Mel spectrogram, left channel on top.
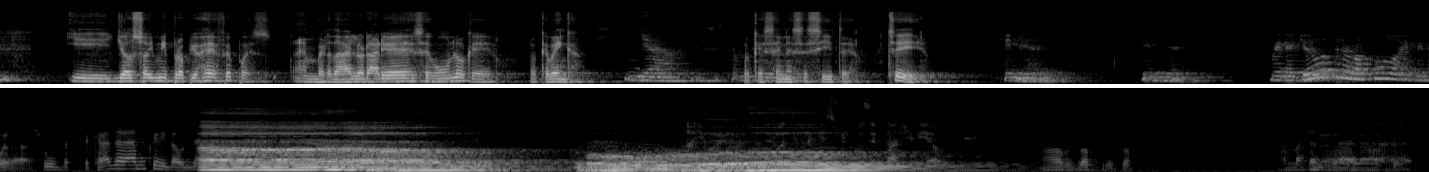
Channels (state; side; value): different; both; correlation 0.00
